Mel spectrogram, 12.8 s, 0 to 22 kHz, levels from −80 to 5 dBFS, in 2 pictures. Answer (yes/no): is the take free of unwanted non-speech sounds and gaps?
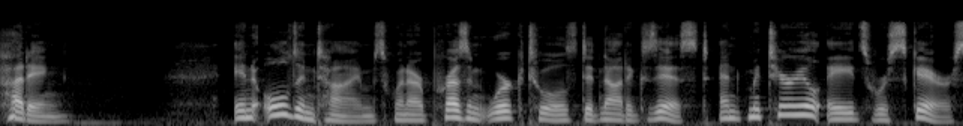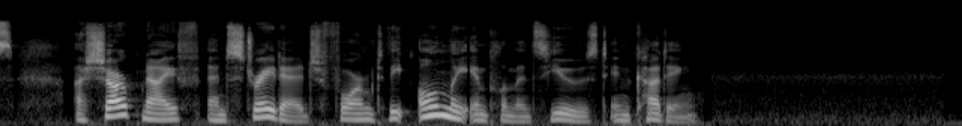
yes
